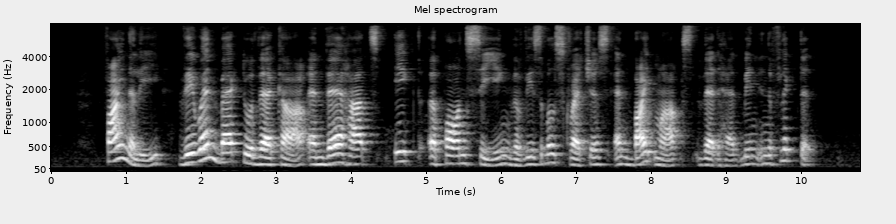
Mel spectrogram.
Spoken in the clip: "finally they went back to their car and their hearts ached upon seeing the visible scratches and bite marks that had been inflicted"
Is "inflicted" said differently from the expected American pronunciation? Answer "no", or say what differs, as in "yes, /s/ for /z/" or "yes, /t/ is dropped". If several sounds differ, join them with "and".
no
